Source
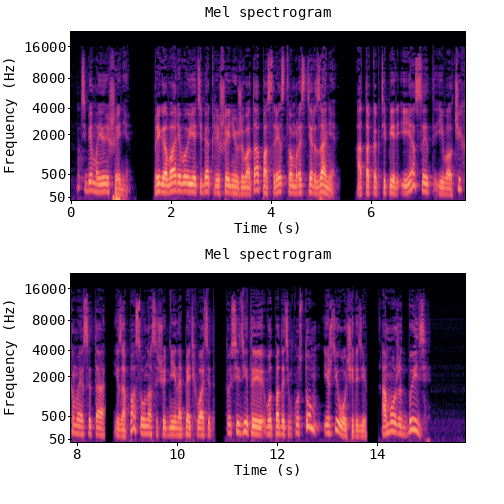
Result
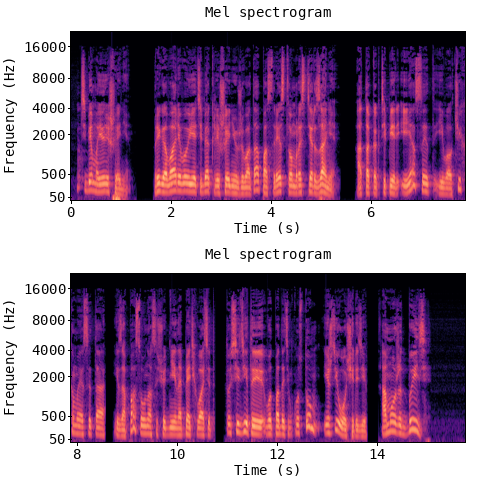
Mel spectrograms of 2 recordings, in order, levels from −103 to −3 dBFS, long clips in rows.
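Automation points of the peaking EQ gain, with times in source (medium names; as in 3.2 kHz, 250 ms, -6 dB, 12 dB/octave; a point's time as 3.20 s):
peaking EQ 3.6 kHz 2.1 oct
+7.5 dB
from 0.82 s -2.5 dB
from 2.01 s +4 dB
from 3.13 s -5 dB
from 4.12 s +5.5 dB
from 6.73 s -4 dB
from 9.90 s +4.5 dB
from 11.81 s -7 dB
from 12.98 s +3.5 dB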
